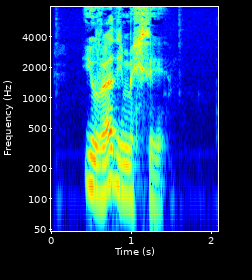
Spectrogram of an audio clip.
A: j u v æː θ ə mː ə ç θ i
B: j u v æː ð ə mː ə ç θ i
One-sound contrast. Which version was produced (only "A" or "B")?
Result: B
